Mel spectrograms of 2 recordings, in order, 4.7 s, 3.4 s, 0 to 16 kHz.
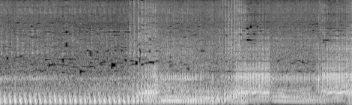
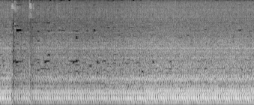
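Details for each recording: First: Honda Supra motorcycle after carburettor fix: small single revs freely in repeated blips, climbing cleanly and dropping promptly back to idle; throttle now responds properly, only air screw adjustment left. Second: Honda Supra motorcycle, won't rev fully and is slow to return: with the air screw at 1.5–2 turns and the throttle released it hangs at a fast, steady buzzing idle. High idle from an undersized pilot jet.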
